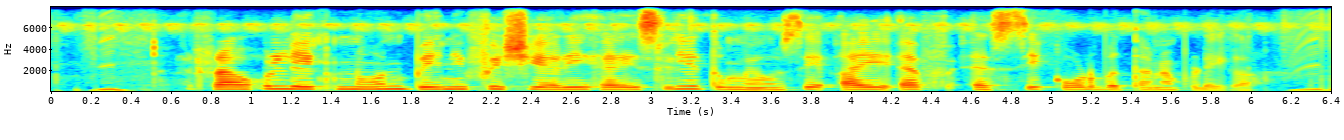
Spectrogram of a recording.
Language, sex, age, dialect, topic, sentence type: Hindi, female, 36-40, Hindustani Malvi Khadi Boli, banking, statement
